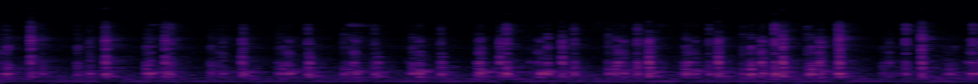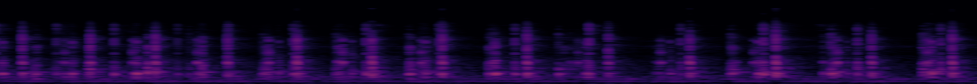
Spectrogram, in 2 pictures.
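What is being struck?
Plastic lotion bottle tapped with fingernails.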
